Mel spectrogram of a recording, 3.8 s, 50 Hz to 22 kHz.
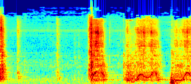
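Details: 1967 Cadillac, not started for 30 years, with a new starter and retarded timing: irregular bursts of cranking about once a second, never catching, with a fuel smell and the choke fiddled open. A flooded no-start is suspected.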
